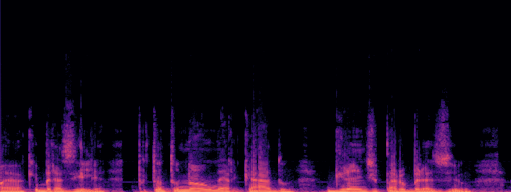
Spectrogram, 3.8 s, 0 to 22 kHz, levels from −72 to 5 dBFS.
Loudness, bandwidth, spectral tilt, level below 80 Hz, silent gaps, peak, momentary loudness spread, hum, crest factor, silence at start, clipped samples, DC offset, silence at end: -19 LUFS; 10 kHz; -7 dB/octave; -36 dBFS; none; -8 dBFS; 6 LU; none; 10 dB; 0 s; under 0.1%; under 0.1%; 0 s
